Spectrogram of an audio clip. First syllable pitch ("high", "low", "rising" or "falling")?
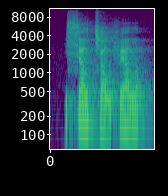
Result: high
